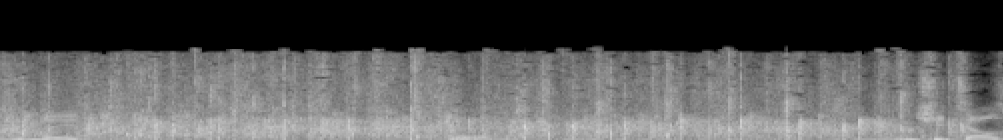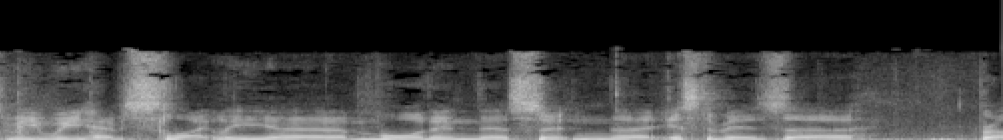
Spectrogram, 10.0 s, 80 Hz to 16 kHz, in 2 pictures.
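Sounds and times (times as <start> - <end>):
live studio audience applauding and cheering: 0.0 - 5.4
speech: 0.2 - 0.8, 4.7 - 10.0.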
